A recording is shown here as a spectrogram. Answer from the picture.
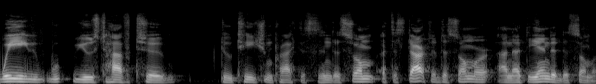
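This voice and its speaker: On a very clean recording with a silent background, a man with a medium pitch speaks at a fairly quick pace in a Tipperary accent, with ordinary pitch variation. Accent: Irish, Tipperary. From Ireland, Clonmel, County Tipperary. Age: 60s. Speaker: angler and retired primary school teacher. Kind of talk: casual interview.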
